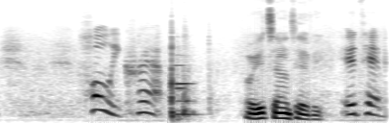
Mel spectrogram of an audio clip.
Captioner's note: hammer clunking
